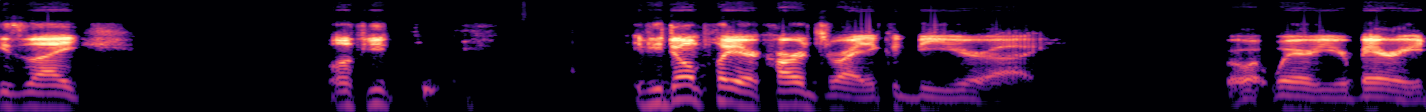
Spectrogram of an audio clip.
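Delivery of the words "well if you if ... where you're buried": self-assured, cocky, slightly arrogant tone. Voicing a character aiming a pipe rifle at a player: arrogant. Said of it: "he's a little arrogant about it".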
